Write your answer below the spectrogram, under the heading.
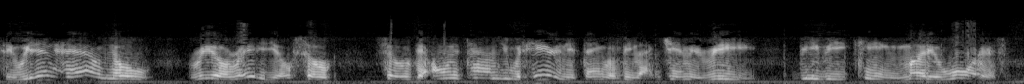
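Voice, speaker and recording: Noticeable background noise sits behind a man with an American accent and a medium pitch. He speaks at a fairly slow pace with lively intonation. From US South, Columbia, South Carolina. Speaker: blues musician. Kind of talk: interview storytelling.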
